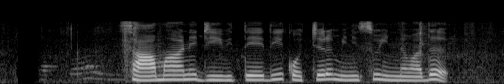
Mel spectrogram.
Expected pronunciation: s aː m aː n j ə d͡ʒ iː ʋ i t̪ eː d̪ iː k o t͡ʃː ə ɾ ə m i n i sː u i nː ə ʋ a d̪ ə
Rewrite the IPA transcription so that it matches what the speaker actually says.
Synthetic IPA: s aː m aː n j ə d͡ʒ iː ʋ i t̪ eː d̪ iː k o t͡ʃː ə ɾ ə m i n i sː u i nː ə ʋ a d̪ ə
